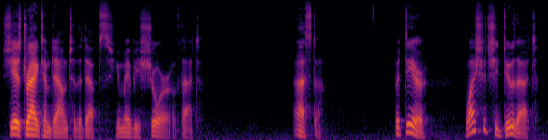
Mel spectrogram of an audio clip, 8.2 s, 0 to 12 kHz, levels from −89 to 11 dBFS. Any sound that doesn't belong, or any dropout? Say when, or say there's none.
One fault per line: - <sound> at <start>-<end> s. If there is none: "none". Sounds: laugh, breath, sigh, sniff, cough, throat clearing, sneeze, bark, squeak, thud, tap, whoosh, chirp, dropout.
none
